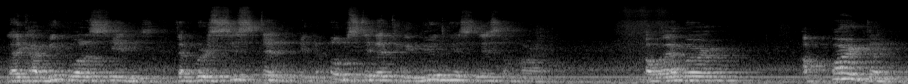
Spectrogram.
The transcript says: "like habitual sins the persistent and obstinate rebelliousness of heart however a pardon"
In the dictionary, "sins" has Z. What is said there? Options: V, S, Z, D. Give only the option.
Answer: S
